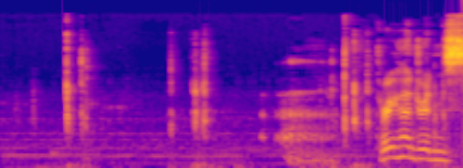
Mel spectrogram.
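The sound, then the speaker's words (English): Typing on a computer keyboard gives a scattering of light, irregular key clicks, and a voice speaks near the end. “I'll type this out.”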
